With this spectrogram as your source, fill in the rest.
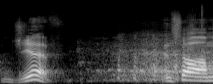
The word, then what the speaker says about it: GIF: format first came out I was calling it Jiff like GI everywhere else in the English language giraffe giant okay you name it GI is a soft G and then a bunch of computer people told me no you're it's you're wrong it's gif so it took me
